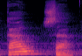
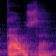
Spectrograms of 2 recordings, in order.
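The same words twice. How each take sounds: First: "causa" drawn out as cau-sa, higher pitched; syllable by syllable. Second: Said in the usual way. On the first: Shown as a demonstration. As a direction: hold the au of "causa" together, then add sa. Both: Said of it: "están dentro de la misma sílaba".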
